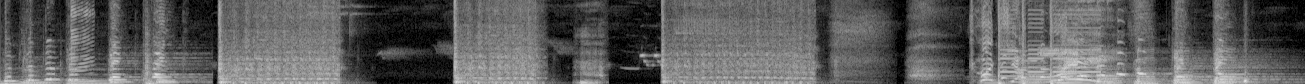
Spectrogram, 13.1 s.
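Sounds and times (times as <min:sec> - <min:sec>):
car engine cranking: 0:02.2 - 0:03.4, 0:04.6 - 0:05.5, 0:06.6 - 0:08.2
engine sputter: 0:02.2 - 0:03.5, 0:04.5 - 0:05.5, 0:06.6 - 0:08.2.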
